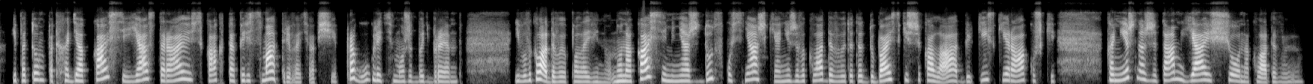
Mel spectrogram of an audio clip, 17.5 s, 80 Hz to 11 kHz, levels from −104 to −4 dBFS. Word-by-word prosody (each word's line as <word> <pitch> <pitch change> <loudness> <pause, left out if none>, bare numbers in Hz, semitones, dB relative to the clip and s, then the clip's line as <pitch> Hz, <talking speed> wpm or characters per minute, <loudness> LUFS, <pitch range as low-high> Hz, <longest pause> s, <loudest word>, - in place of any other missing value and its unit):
и 225 - -7
потом, 240 +4 -3
подходя 215 0 0
к 210 - -37
кассе, 270 - +3
я 220 +9 +4
стараюсь 250 +2 0
как-то 220 0 -1
пересматривать 220 - +1
вообще, - - -4
прогуглить, 230 -5 -1
может 195 -1 -8
быть, 190 -2 -10
бренд, 185 0 -4 0.7
и 205 - -7
вы 205 - -7
выкладываю 190 -8 +4
половину. 180 -4 -7
Но 200 +3 -2
на 205 -1 +2
кассе 295 - +6
меня 210 0 -1
ждут 210 +10 -3
вкусняшки, 245 -1 -1
они 200 +2 -7
же 205 - -5
выкладывают 210 -2 -4
этот 205 -3 -7
дубайский 225 +7 +1
шоколад, 215 -4 +2
бельгийские 235 +6 -6
ракушки. 210 -2 -1 0.7
Конечно 280 +6 +1
же, 220 -3 -3
там 235 +7 +2
я 225 +1 +5
еще 230 -2 -2
накладываю. 175 0 -6
215 Hz, 130 wpm, -21 LUFS, 195-240 Hz, 0.7 s, кассе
